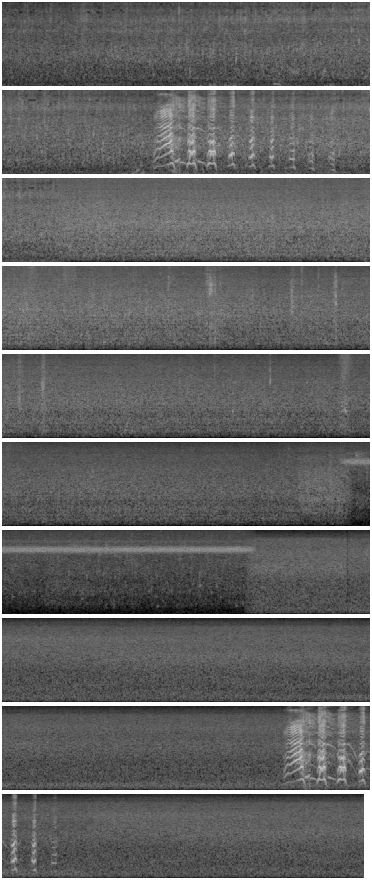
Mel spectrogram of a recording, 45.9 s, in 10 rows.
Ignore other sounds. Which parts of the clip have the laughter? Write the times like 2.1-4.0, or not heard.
6.5-8.8, 40.3-42.1.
